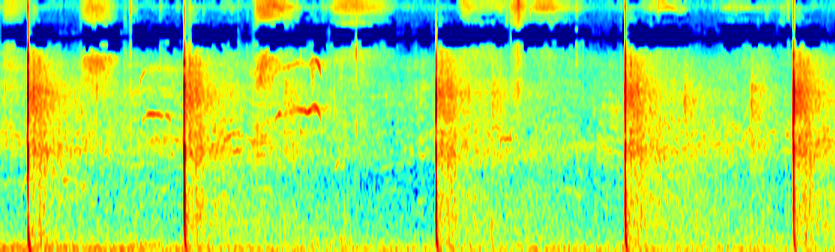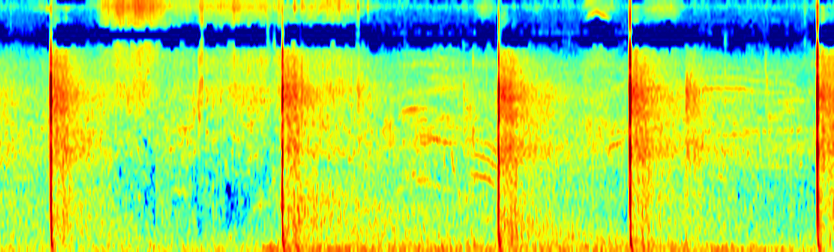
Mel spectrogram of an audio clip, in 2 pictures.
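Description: Fireworks pop and boom in the distance.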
